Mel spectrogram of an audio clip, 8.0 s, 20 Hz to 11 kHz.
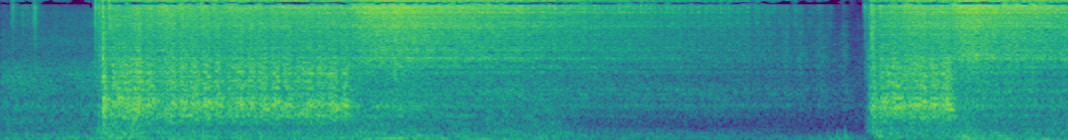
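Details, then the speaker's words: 1948 Ford F-5 ex-ice truck, 45 years unrun, restarted on choke: engine catches, runs rough and weak, sags toward stalling. Three carburetors tried, including a known-good one. Once warm or revved it loses compression and power and dies under clutch load. "the old girl running she won't really drive I think that engine just doesn't have enough power anymore"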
